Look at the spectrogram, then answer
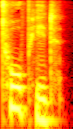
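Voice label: "torpid", English, British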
